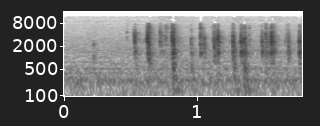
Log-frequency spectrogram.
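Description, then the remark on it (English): Quick typing of a message into a chat on a computer keyboard: a brisk run of about a dozen light, clicky keystrokes in an irregular rhythm, with no voices. “Will you type in the chat really quick that it'll be back in a second?”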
